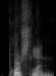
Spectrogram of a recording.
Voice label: "porcelain", American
